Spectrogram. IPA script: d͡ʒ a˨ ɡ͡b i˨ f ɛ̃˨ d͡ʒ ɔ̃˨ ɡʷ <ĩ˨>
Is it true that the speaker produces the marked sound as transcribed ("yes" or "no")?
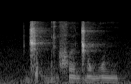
yes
